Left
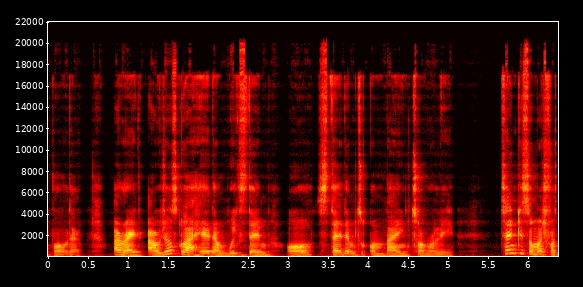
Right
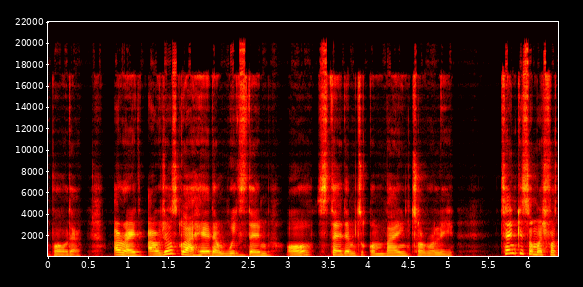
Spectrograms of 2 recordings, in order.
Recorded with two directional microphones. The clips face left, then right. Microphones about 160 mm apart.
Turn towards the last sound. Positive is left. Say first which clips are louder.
# right 4 dB
turn(degrees=-10)  # may be behind; listen again after turning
